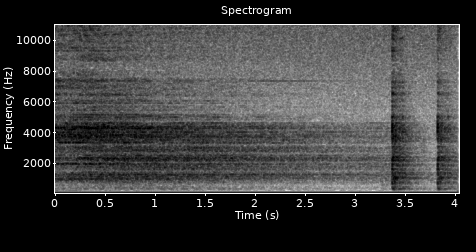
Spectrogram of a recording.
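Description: Faint room noise over a steady low hum as the sung note dies away, then near the end two sharp hand claps about half a second apart, the start of a steady clapped beat.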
